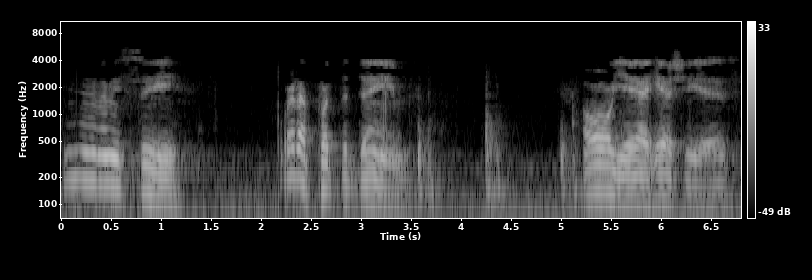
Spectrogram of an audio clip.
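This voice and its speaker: An actor playing a chatty working-class American morgue attendant in old radio drama, talking in casual rough slang on a muffled recording. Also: male voice, on the low side, very animated, takes it slowly, background noise. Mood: matter-of-fact. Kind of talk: 1930s-40s radio drama acting.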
